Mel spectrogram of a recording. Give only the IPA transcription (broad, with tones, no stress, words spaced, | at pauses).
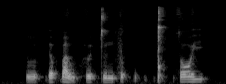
lʊ˨k̚lɐ˥p̚aː˨w hɵ˧t̚ t̪ɵ˧nfɐ˥t̚pʊ˨k̚ɐ˨˥t̚ kʷʰɪ˧k̚sɔː˥j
